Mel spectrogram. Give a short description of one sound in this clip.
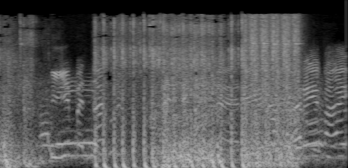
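Rapid gunfire crackles from a video game.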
